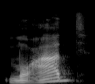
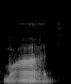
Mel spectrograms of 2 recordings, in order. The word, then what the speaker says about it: Muad: And I have to ask, because I'm very bad with the Ain. Muad? Am I Yes. pronouncing? I'm Yes. pronouncing your name right, Muad.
